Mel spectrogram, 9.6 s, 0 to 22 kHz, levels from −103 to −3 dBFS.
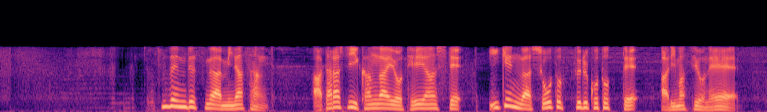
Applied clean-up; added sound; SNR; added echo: neural separator model SepFormer WHAM!.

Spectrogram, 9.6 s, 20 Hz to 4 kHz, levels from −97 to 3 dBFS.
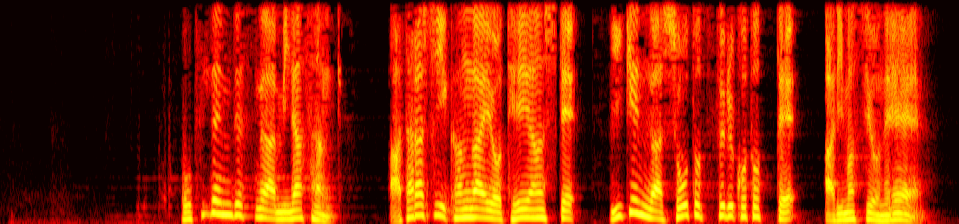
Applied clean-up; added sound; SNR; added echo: neural mask model DeepFilterNet 3.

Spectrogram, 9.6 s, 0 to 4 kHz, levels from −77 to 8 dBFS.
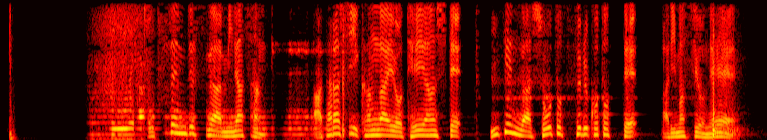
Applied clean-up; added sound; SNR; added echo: neural mask model RNNoise.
